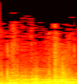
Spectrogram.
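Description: Cattle lowing in a long, steady moo, close and clear, with several tones layered over a rough background of herd noise.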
